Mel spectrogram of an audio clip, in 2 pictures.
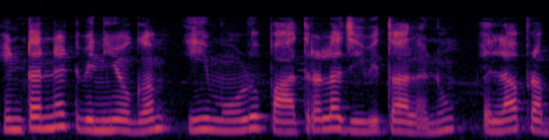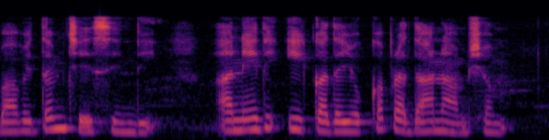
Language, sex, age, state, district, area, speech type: Telugu, female, 18-30, Telangana, Yadadri Bhuvanagiri, urban, read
